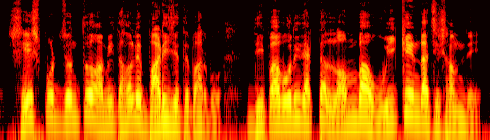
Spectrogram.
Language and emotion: Bengali, happy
